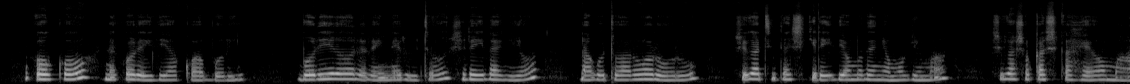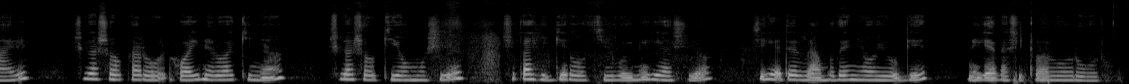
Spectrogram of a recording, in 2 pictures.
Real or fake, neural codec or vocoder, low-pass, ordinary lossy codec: fake; codec, 44.1 kHz, 7.8 kbps, Pupu-Codec; none; none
